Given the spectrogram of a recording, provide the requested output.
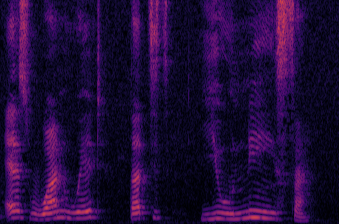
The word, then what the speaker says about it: Unisa: to the width University of South Africa we pronounce them as one weight that it Unisa Unisa and then we have truncation then truncation we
